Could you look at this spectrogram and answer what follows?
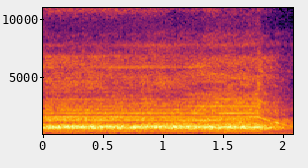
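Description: Hair dryer used as a heat tool to dry junk journal paper, a steady close whooshing blow with a constant motor hum that tapers slightly at the end.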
